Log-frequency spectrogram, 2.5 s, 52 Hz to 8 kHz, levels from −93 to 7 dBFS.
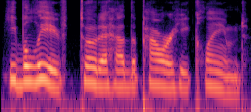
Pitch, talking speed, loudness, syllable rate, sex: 175 Hz, 190 wpm, -19 LUFS, 5.2 syllables/s, female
